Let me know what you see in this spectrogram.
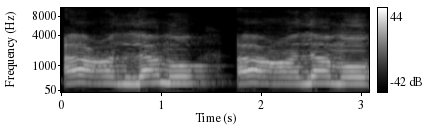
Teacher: ایک دفعہ باریک آواز پڑھنا ہے، جھٹکے کے ساتھ پڑھنا ہے، دوسری دفعہ جو عین ہے اس کو موٹا پڑھنا ہے، جیسے اعلم اعلم ما لا تعلمون.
